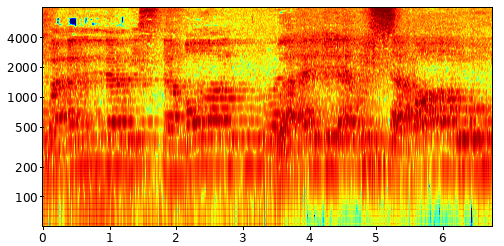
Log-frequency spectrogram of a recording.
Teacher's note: نكسر الواو تخرج بانضمام الشفتين ولكن نخفض الفك السفلي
